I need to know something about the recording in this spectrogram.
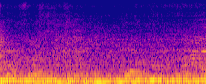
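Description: Steady low mechanical hum, with faint voices in the background.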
